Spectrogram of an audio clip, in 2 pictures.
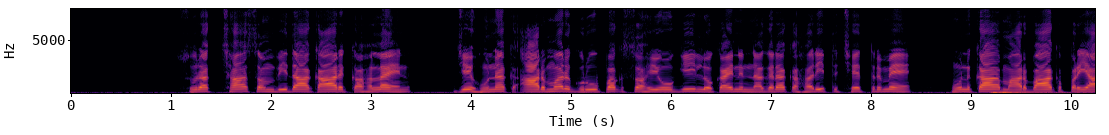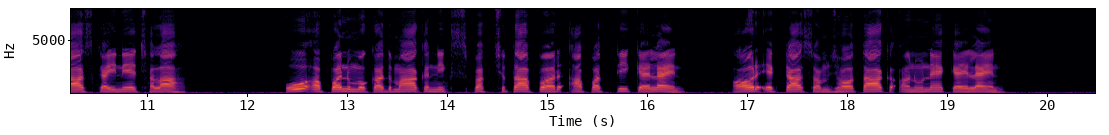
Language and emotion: Maithili, neutral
